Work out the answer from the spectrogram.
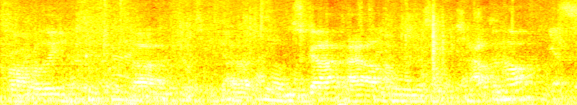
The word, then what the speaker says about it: Altenhoff: I'll try to pronounce her name properly. Scott Altenhoff? Yes. Altenhoff, and then Scott is a urban forest management analyst.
